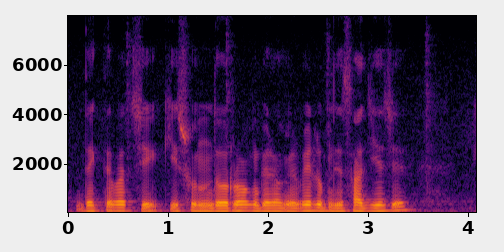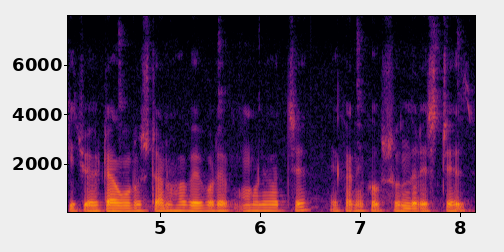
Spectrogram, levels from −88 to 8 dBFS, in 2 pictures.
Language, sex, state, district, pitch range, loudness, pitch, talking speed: Bengali, male, West Bengal, Malda, 115-120 Hz, -21 LUFS, 115 Hz, 160 wpm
